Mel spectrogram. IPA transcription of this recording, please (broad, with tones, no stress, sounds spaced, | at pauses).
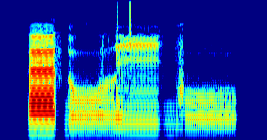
ɛ˦ ɗ uː˨ l iː˦ ɡ uː˨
